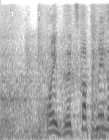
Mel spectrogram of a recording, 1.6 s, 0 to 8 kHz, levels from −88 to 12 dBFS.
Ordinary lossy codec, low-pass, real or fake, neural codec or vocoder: none; 7.2 kHz; fake; codec, 16 kHz, 1.1 kbps, Voila-Tokenizer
